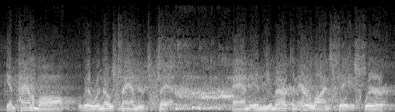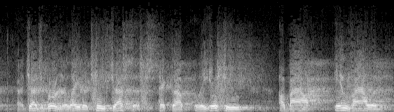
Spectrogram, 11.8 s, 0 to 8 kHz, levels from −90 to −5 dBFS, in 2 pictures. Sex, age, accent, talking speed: male, 60-79, American, 130 wpm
